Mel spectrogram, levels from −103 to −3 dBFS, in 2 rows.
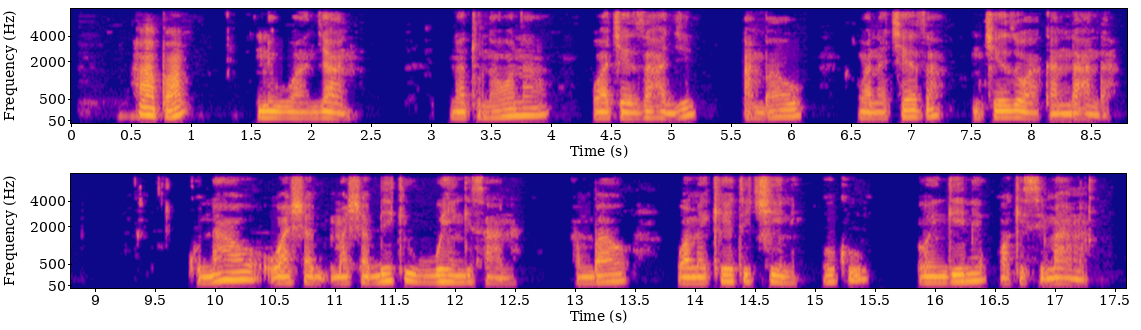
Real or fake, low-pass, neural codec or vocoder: real; 7.2 kHz; none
